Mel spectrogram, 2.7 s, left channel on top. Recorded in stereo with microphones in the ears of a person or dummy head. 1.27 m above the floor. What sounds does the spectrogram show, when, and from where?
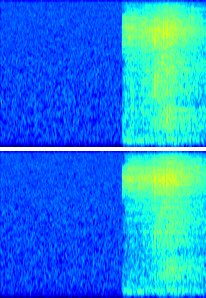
1.6 s footsteps: 30° left (ahead or behind), 3 m; by 2.7 s 20° left (ahead or behind), 3.5 m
